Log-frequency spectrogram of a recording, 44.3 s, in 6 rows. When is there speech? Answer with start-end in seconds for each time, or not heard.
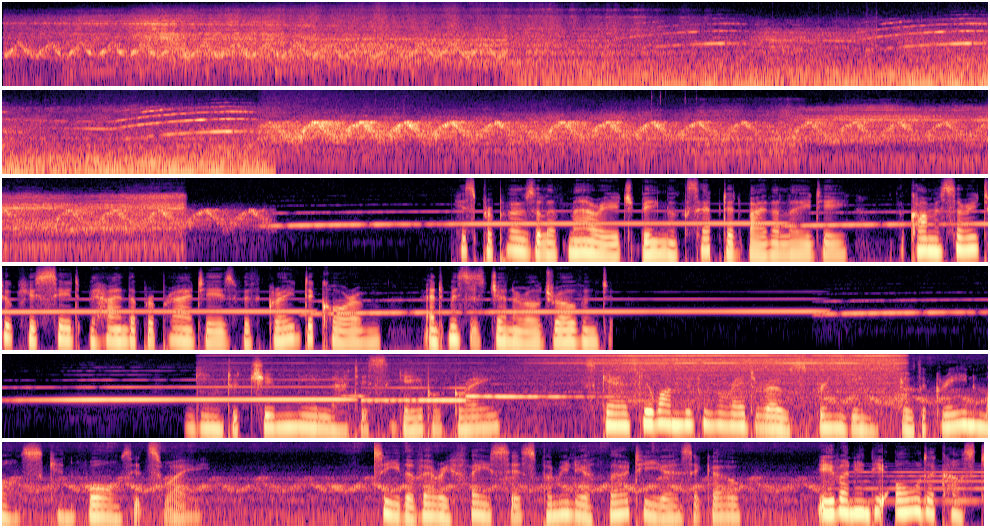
18.1-26.8, 30.9-38.5, 39.8-44.3.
